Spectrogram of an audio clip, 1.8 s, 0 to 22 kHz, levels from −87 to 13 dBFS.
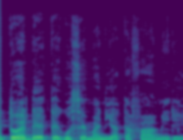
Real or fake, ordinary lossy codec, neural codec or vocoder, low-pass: real; none; none; 19.8 kHz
